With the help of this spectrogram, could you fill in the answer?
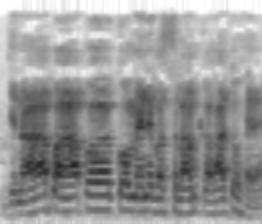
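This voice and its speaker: Male live polemical host, high voice, combative and emphatic, echoey recording. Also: crowd noise. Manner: confrontational, accusatory, emphatic. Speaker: YouTube channel host making a live call. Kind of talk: polemical live commentary to listeners. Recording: echoey, roomy sound.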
